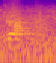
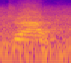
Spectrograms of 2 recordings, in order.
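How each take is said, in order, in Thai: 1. สระออกเสียงสั้นค่ะ 2. สระออกเสียงยาวค่ะ (1) "ไม่ใช่เสียงสั้นนะคะไม่ใช่" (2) "มันเป็นเสียงยาว"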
